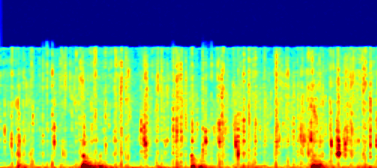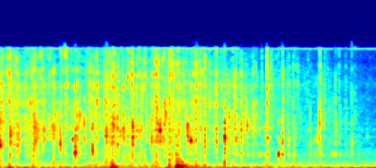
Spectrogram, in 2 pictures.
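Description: Cumin, mustard and fenugreek seeds and dried red chillies frying in hot oil in a shallow pan: a steady, fairly quiet sizzle with many small crackles and a few slightly louder pops. This is the spice tempering (baghar) being cooked until the spices blacken.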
